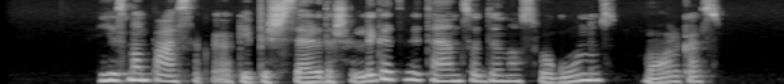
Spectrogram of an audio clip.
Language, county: Lithuanian, Telšiai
